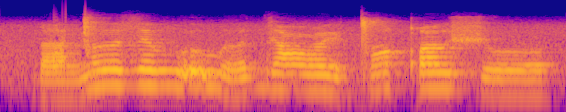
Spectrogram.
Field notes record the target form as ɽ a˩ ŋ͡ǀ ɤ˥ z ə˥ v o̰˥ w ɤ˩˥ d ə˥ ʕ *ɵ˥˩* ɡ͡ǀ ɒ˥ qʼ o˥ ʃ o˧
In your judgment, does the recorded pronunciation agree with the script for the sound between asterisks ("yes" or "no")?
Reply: no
